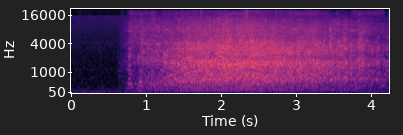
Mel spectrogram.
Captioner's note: audience laughs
